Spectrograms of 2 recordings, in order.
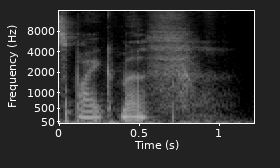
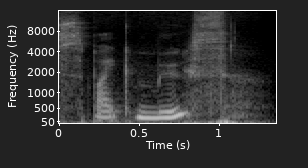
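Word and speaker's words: Spikemuth: so it's like mouth so it's like spike mouth but it's pronounced spike myth um i think they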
